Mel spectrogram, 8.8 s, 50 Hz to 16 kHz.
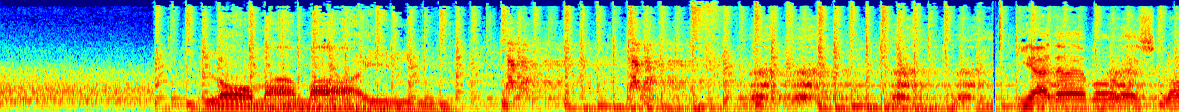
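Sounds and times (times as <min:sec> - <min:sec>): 
speech: 0:01.2 - 0:03.3, 0:06.7 - 0:08.8
dog barking in yappy bursts: 0:03.8 - 0:07.5.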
